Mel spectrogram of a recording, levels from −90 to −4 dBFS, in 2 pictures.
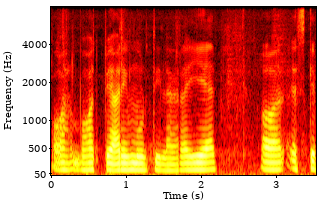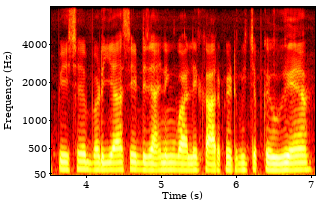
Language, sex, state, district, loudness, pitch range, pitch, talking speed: Hindi, male, Uttar Pradesh, Hamirpur, -15 LUFS, 115-125 Hz, 120 Hz, 160 wpm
